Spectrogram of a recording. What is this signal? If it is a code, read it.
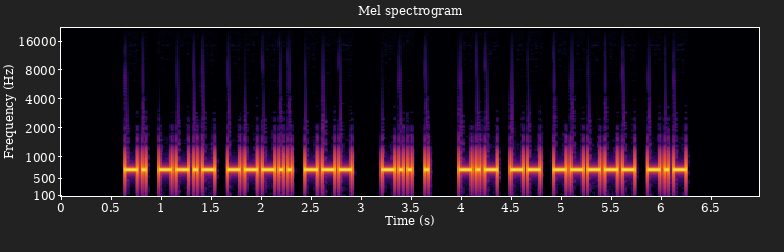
Morse code, heard as a keyed tone, about 28 wpm, 700 Hz. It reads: NQ8O DE KM0K
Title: USA Callsign DE Callsign - 4 Characters - 28wpm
